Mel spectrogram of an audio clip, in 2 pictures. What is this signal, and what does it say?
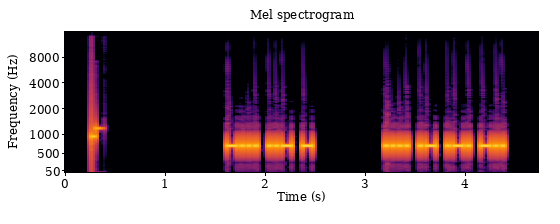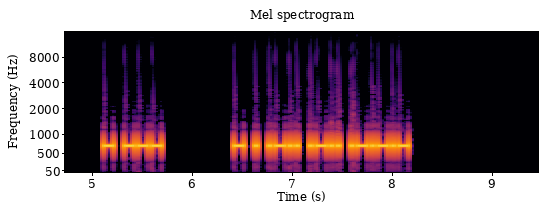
Morse code, heard as a keyed tone, about 34 wpm, 700 Hz. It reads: BUT HARD TO TELL.
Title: 3x Word-Spacing - Sentences from Top 300 Words - 35wpm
